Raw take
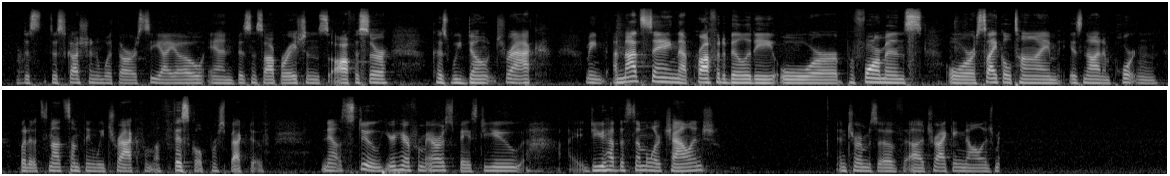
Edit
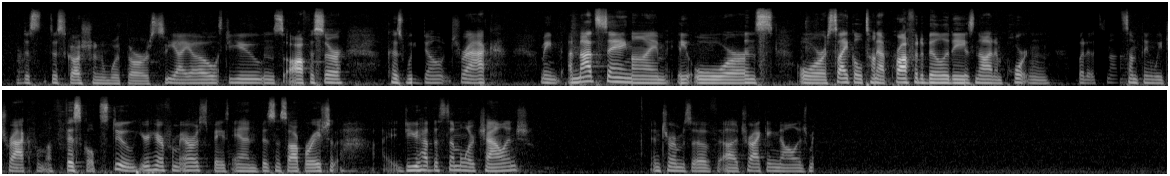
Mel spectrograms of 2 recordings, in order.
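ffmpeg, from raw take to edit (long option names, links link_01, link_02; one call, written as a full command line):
ffmpeg -i in.wav -filter_complex "[0:a]asplit=15[link_01][link_02][link_03][link_04][link_05][link_06][link_07][link_08][link_09][link_10][link_11][link_12][link_13][link_14][link_15];[link_01]atrim=end=0.664[link_16];[link_02]atrim=start=0.66:end=1.51,asetpts=PTS-STARTPTS,asetrate=37485,aresample=44100[link_17];[link_03]atrim=start=1.506:end=2.022[link_18];[link_04]atrim=start=16.378:end=16.832[link_19];[link_05]atrim=start=3.068:end=4.55,asetpts=PTS-STARTPTS,afade=type=out:start_time=1.478:duration=0.004:curve=hsin:silence=0.112202[link_20];[link_06]atrim=start=4.55:end=6.752,asetpts=PTS-STARTPTS,afade=type=in:duration=0.77:silence=0.112202[link_21];[link_07]atrim=start=10.218:end=10.712[link_22];[link_08]atrim=start=7.648:end=8.292[link_23];[link_09]atrim=start=8.918:end=10.222[link_24];[link_10]atrim=start=6.748:end=7.652[link_25];[link_11]atrim=start=10.708:end=12.26,asetpts=PTS-STARTPTS,afade=type=out:start_time=0.642:duration=0.91[link_26];[link_12]atrim=start=12.26:end=13.722,asetpts=PTS-STARTPTS,afade=type=in:duration=0.004:curve=hsin[link_27];[link_13]atrim=start=15.098:end=16.382[link_28];[link_14]atrim=start=2.018:end=3.072[link_29];[link_15]atrim=start=16.828[link_30];[link_16][link_17]acrossfade=duration=0.004:curve1=hsin:curve2=hsin[link_31];[link_31][link_18]acrossfade=duration=0.004:curve1=hsin:curve2=hsin[link_32];[link_32][link_19]acrossfade=duration=0.004:curve1=hsin:curve2=hsin[link_33];[link_20][link_21]concat=n=2:v=0:a=1[link_34];[link_33][link_34]acrossfade=duration=0.004:curve1=hsin:curve2=hsin[link_35];[link_35][link_22]acrossfade=duration=0.004:curve1=hsin:curve2=hsin[link_36];[link_36][link_23]acrossfade=duration=0.004:curve1=hsin:curve2=hsin[link_37];[link_37][link_24]acrossfade=duration=0.004:curve1=hsin:curve2=hsin[link_38];[link_38][link_25]acrossfade=duration=0.004:curve1=hsin:curve2=hsin[link_39];[link_26][link_27]concat=n=2:v=0:a=1[link_40];[link_39][link_40]acrossfade=duration=0.004:curve1=hsin:curve2=hsin[link_41];[link_41][link_28]acrossfade=duration=0.004:curve1=hsin:curve2=hsin[link_42];[link_42][link_29]acrossfade=duration=0.004:curve1=hsin:curve2=hsin[link_43];[link_43][link_30]acrossfade=duration=0.004:curve1=hsin:curve2=hsin" out.wav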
